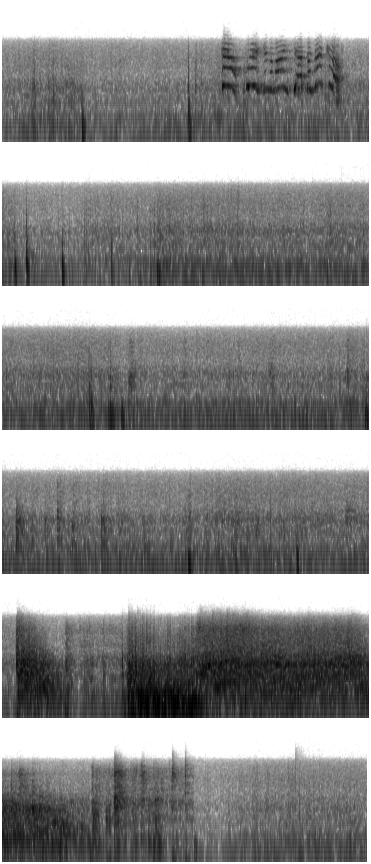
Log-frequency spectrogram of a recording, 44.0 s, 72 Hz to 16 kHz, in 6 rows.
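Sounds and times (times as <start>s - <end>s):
steady faint hiss: 0.0s - 44.0s
sharp cracks: 28.8s - 40.7s
sudden bang: 29.6s - 31.2s, 31.8s - 40.0s
dynamite blast rumbling: 29.6s - 40.1s.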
